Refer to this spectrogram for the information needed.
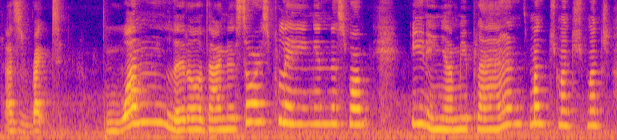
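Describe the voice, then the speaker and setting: A woman's voice: sits high, animated, slow, a little hiss or hum. A woman leading an interactive storytime lesson for young children, speaking in an exaggerated sing-song way with prompting questions and repetition.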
